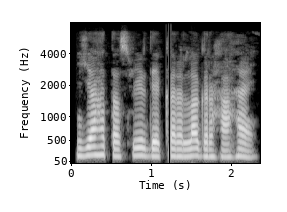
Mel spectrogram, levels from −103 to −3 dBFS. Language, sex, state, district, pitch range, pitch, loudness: Hindi, male, Chhattisgarh, Balrampur, 150-165 Hz, 155 Hz, -18 LUFS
